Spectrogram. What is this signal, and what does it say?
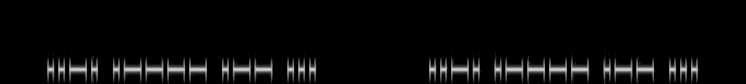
Morse code, heard as a keyed tone, about 22 wpm, 700 Hz. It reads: F1WS F1WS
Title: DXCC-100 Call Signs - 4 Characters - Repeated 2x - 22wpm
